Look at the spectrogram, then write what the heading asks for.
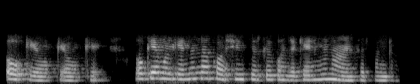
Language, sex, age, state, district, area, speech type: Tamil, female, 18-30, Tamil Nadu, Kanchipuram, urban, conversation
